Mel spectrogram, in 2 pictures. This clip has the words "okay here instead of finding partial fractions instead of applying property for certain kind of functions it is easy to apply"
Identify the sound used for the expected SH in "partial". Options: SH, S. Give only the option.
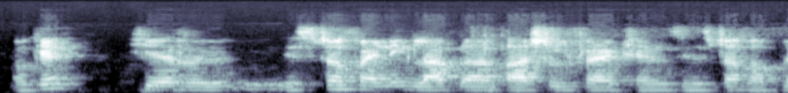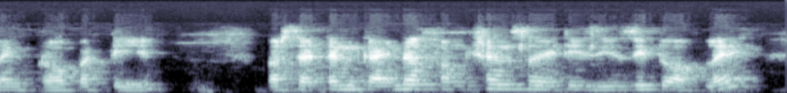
SH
